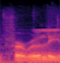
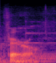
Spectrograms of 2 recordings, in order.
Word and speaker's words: feral: Cables loose from our little excursion into ferui land. Ferui is the wrong way of saying feral.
